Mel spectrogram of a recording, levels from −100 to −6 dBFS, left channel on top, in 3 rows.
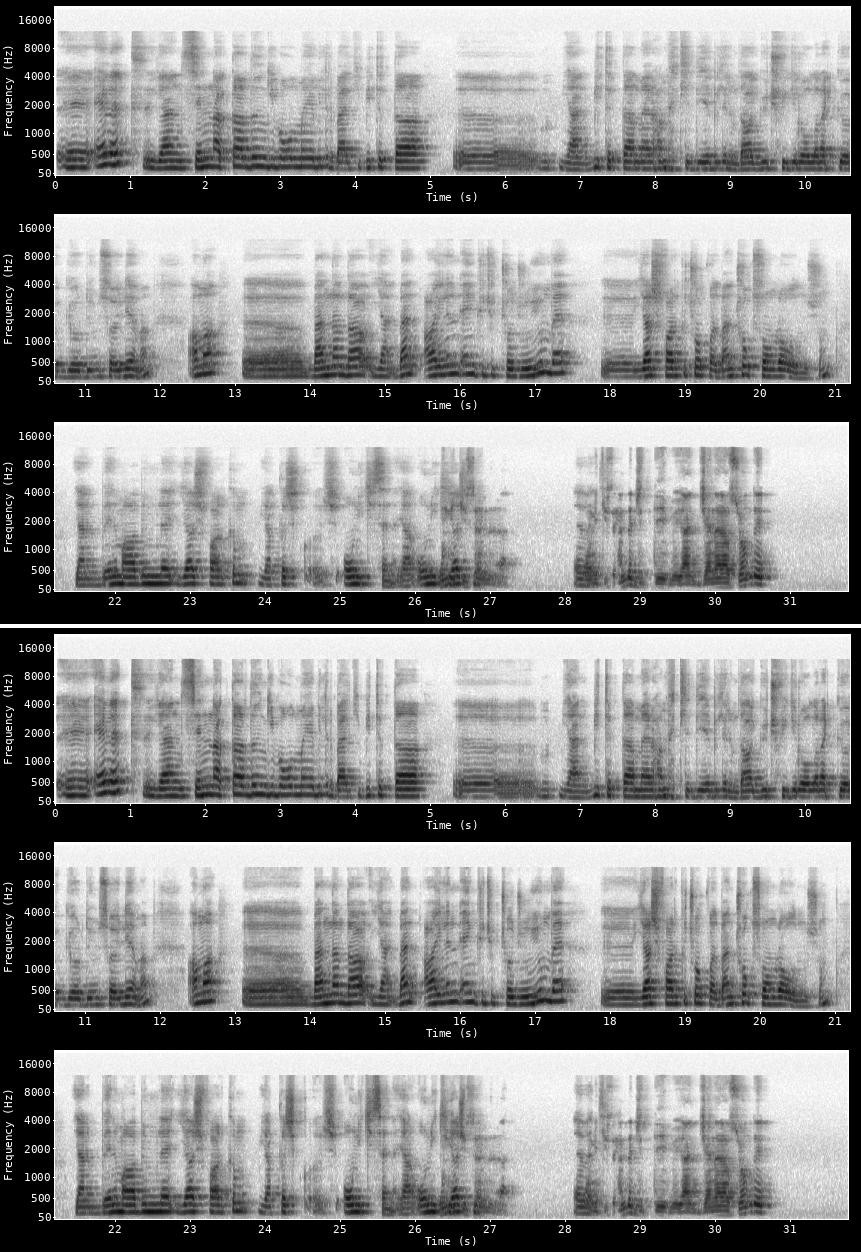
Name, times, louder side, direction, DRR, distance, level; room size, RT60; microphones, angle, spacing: voice 1, 0.0-4.9 5.3-11.9 12.4-12.8 13.1-17.4 17.9-21.0 21.5-26.7 27.1-27.2 28.1-28.4, right 2 dB, 65° right, 5 dB, 2.3 m, -23 dB
voice 2, 26.3-27.2 28.2-30.6, left 1 dB, 15° left, 5 dB, 1.5 m, -27 dB
20.0 x 11.0 x 3.3 m, 0.38 s
head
